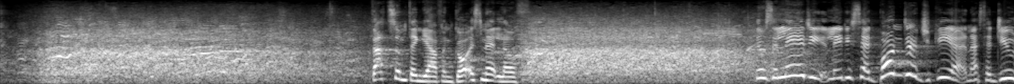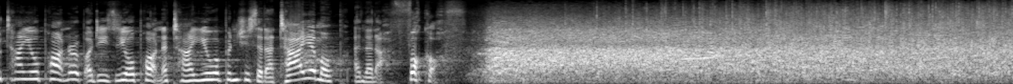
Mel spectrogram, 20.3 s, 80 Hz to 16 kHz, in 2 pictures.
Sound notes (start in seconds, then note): 0.0 audience laughs; 14.8 audience laughs and applauds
